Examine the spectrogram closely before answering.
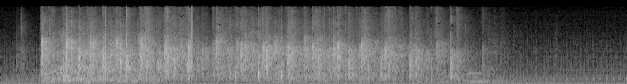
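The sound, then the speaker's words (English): Applause at an Atlanta city government meeting after fire rescue department deputy chiefs are introduced: about four seconds of dense, steady clapping that cuts off fairly suddenly, leaving a quiet low hum. “I don't know if they got a clap.”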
